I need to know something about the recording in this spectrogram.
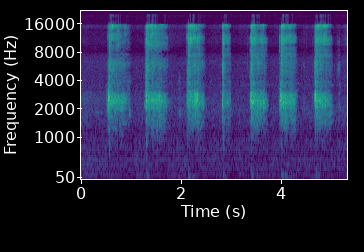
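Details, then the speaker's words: Cheap roller lifter for a 1973 Camaro LT1 build, cleaned with xylene, spun by hand: repeated short gritty high-pitched rasps, inconsistent and noisier than the smooth control lifters; roller bearing still sticking. "that one's got a little different noise to it and this guy not too bad but it's not consistent and they're noisier than the other ones"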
